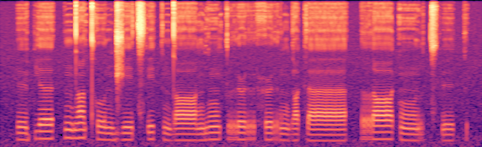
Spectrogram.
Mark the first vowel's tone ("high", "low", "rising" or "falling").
low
